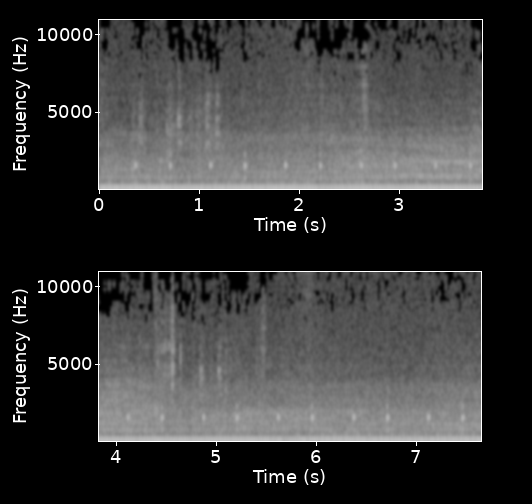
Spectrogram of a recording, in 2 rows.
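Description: Ford Focus ST's 2.5-litre turbocharged five-cylinder engine idling, heard from inside the cabin, with an even light ticking about two to three times a second. About five and a half seconds in, the engine note shifts.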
